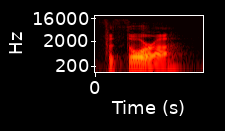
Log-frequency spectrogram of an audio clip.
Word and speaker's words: phthora: And the word for corruption here in the original language, it's actually hard to pronounce. It's phthora.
